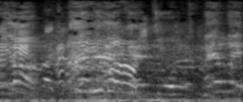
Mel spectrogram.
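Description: A woman speaking into a handheld microphone, with crowd hubbub and a steady low rumble behind.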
